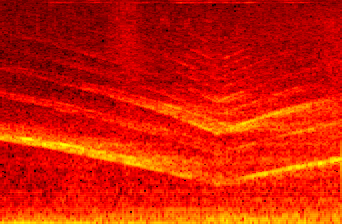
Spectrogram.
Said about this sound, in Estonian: kiirabi . kiirabi .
